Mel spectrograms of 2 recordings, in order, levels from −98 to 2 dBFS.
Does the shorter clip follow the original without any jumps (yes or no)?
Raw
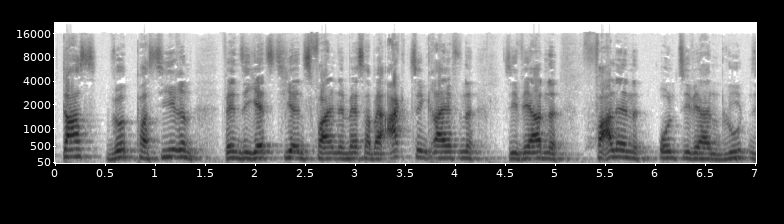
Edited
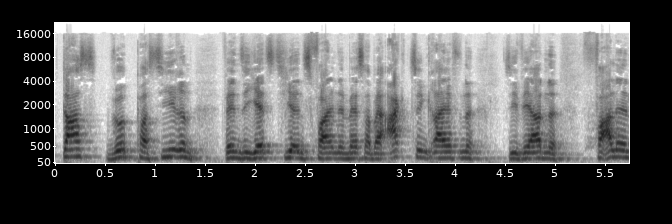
yes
